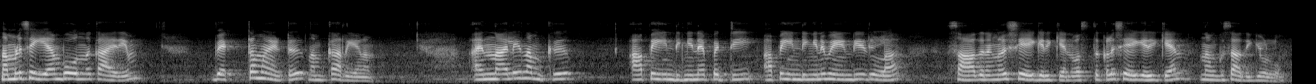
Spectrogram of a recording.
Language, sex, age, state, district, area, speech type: Malayalam, female, 18-30, Kerala, Thrissur, urban, spontaneous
